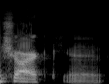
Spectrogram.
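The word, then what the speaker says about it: Szwarc: to hire a director whose last name rhymes with shark uh I think uh it's a how do you say it's poetic it Rhymes it's like poetry Rhymes you know John John shark he did a lot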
